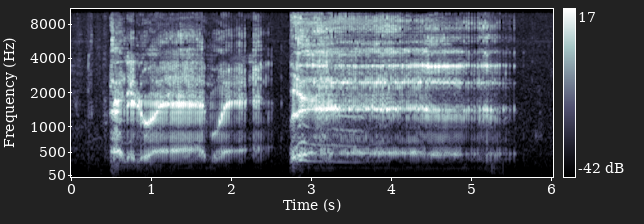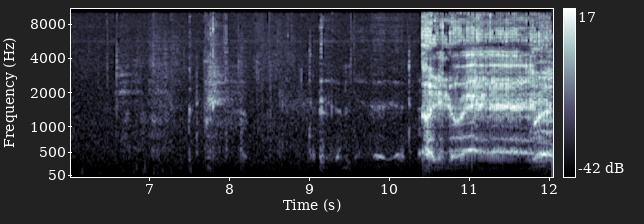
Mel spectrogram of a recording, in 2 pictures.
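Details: Two men deliberately burping: three long, loud, voiced burps separated by a quiet gap with faint room noise; ordinary belching.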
